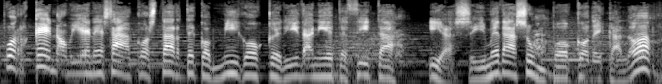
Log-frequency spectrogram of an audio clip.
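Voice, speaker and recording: A man voicing a sly, hungry wolf who talks in a falsely sweet, slow, coaxing way in a storybook reading. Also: on the high side, lively intonation, music in the background, voice pushed up.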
